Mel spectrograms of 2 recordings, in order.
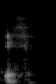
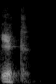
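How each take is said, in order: First: "ich" with a soft fricative ending; German pronunciation. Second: "ick" with a plain hard k; English pronunciation. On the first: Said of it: "In German, that is ich". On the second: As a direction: say "ick" closing firmly on k. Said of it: "that is not ick in German". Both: Shown as a demonstration.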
